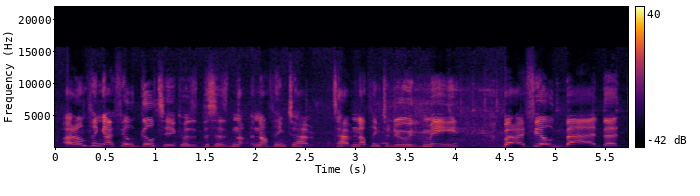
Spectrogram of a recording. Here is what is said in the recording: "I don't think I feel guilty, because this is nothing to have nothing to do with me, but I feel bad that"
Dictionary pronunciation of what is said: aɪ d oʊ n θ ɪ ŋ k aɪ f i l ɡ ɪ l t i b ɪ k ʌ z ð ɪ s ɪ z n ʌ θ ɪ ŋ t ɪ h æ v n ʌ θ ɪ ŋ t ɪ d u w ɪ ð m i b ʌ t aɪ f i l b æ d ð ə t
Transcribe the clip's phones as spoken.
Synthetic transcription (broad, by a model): aɪ d oʊ n θ ɪ ŋ k aɪ f i l ɡ ɪ l t i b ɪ k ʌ z ð ɪ s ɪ z n ʌ θ ɪ ŋ t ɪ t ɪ v n ʌ θ ɪ ŋ t ɪ d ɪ w ɪ ð m i b ʌ t aɪ f i l b æ d ð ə t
